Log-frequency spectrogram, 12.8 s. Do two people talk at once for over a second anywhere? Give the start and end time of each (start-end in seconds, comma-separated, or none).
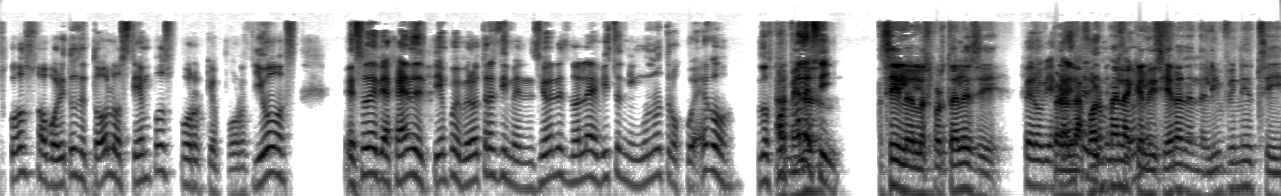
10.5-11.8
